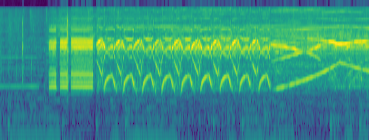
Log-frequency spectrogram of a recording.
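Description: Toy ambulance's electronic siren. A steady, broken beep starts about a second in, then turns into a fast rising-and-falling wail of about two to three cycles a second. For the last couple of seconds it changes to slow, long up-and-down sweeps.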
